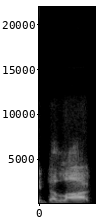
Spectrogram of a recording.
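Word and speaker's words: Tallac: same occurrence and that's talaq um on the south side of lake lake tahoe so mountain to lack or as we would say the lock in our language mount de la means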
